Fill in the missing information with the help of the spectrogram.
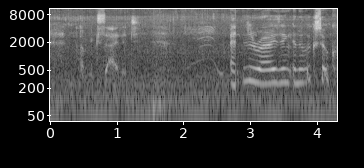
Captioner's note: excited squeal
